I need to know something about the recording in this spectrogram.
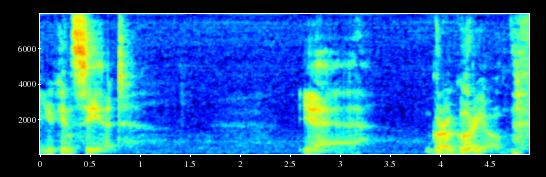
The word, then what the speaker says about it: Goguryeo: Goguryeo. No, it's pronounced Goguryeo.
